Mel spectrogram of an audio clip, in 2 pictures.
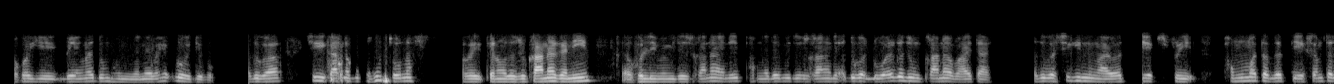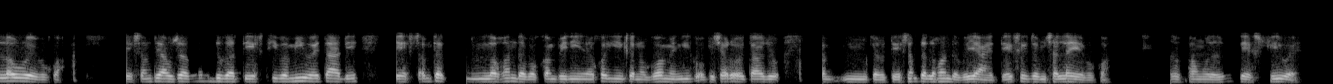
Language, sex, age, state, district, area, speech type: Manipuri, male, 30-45, Manipur, Kangpokpi, urban, conversation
